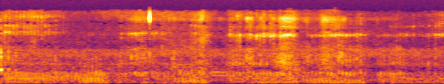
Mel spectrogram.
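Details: Resting domestic cat purring: a low, even rumble with a rhythmic throb that carries on without a break, swelling slightly with each breath, recorded indoors with a quiet background.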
